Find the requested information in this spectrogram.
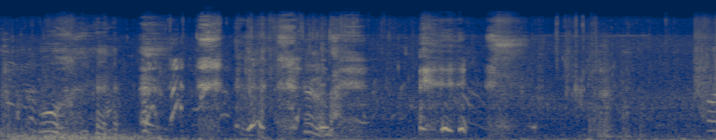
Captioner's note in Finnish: naurua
